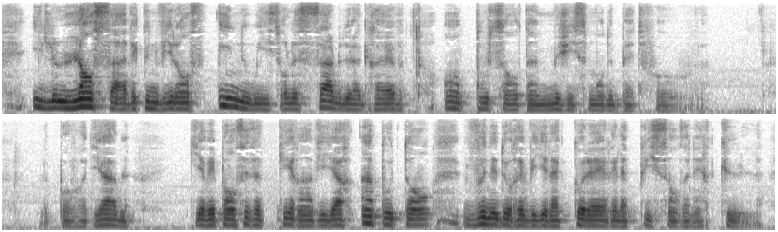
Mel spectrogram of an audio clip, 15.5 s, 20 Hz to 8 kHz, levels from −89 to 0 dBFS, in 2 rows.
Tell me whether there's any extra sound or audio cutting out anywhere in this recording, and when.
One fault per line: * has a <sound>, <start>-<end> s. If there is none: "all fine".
* has a dropout, 10.4-10.5 s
